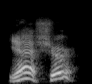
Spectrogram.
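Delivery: quick hammed-up agreement; agreeable listener. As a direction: play the willing listener, pitched well up. Voices the listener agreeing to hear.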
